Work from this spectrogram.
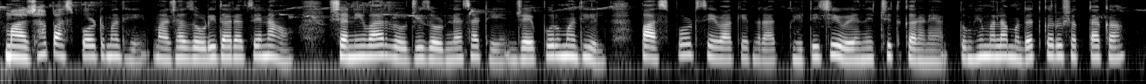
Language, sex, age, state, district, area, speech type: Marathi, female, 18-30, Maharashtra, Sindhudurg, rural, read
